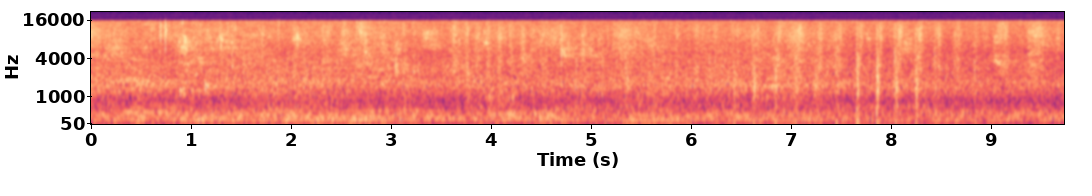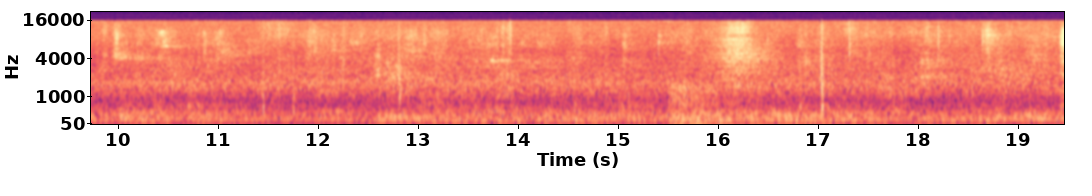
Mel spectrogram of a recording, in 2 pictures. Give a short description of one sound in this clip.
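A paintbrush dabs and brushes softly on paper.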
